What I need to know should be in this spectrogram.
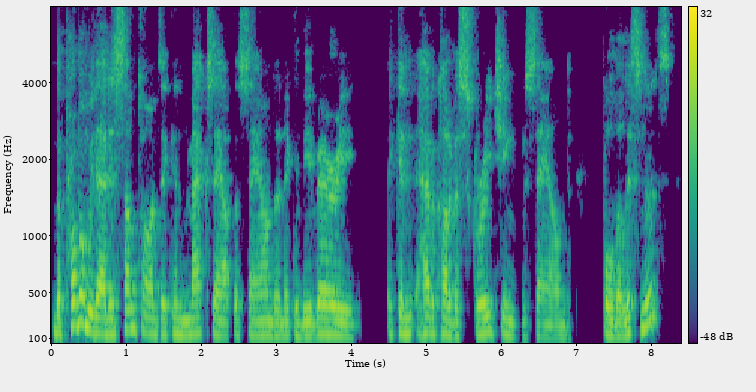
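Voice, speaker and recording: An older man presenting a webinar in a loud, enthusiastic voice, often restarting his sentences. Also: medium pitch. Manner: halting, with many restarts. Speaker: workshop presenter. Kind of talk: teaching a webinar. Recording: roomy echo.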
